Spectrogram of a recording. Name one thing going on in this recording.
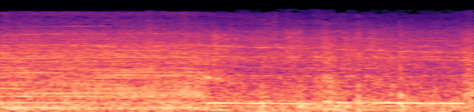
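A racing car's engine drops in pitch as the driver shifts down.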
